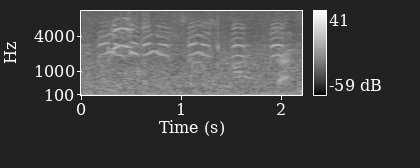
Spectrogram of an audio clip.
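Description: Birds calling in quick, short, high calls, several a second, over a steady background din.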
